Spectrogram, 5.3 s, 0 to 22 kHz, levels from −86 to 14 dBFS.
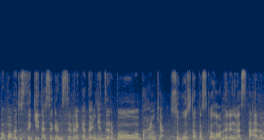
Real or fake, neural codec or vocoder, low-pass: real; none; 10.8 kHz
